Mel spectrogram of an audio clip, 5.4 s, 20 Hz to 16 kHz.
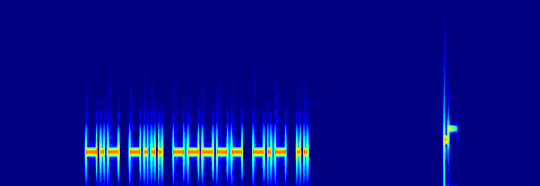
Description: Morse code, heard as a keyed tone, about 32 wpm, 700 Hz. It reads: KB0KI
